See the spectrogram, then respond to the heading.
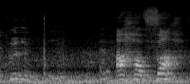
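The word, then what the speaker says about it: אהבה: Ahava. Ahava. Accent the end. Ahava. 重音在最后。 I pronounced it wrong for a long time, and then my messianic rabbi said to me, "You're saying it wrong, so it's ahava."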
